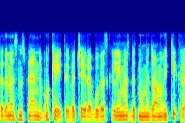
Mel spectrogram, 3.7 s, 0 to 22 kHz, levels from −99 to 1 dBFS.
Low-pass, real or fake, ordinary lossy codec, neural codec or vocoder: 7.2 kHz; real; Opus, 32 kbps; none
